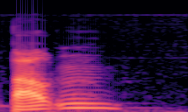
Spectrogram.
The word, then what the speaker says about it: Bouton: Jim Bouton? – I believe that's right, yeah.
